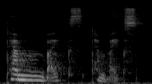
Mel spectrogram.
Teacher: the reason why the sound becomes um sound is so that our lips are ready to make the next sound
